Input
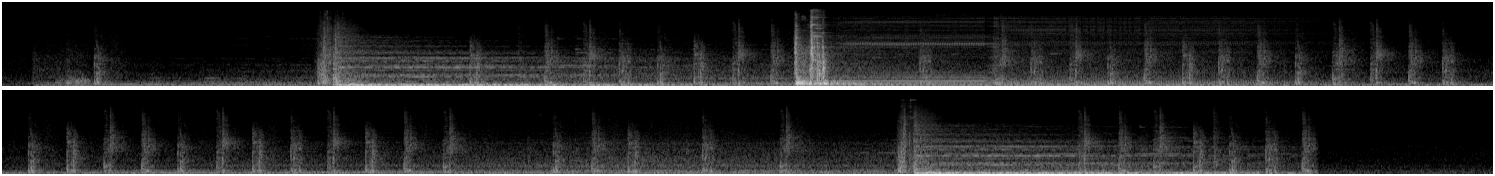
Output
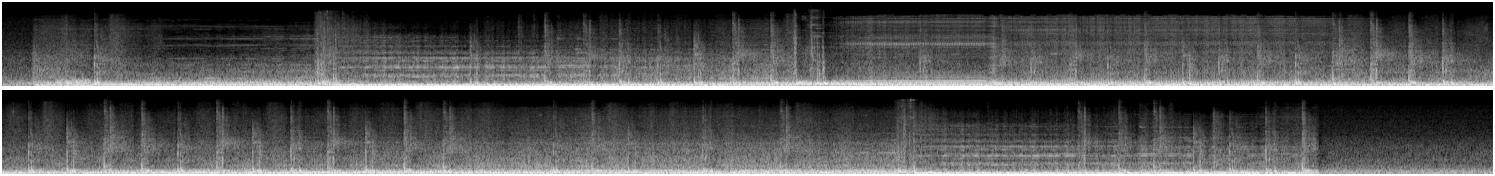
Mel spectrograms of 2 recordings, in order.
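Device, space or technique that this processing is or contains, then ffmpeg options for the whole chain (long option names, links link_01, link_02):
mastering chain: -filter_complex "[0:a]asettb=1/sr,asplit=3[link_01][link_02][link_03];[link_01]atrim=end=26.634[link_04];[link_02]atrim=start=26.63:end=27.46,asetpts=PTS-STARTPTS,afade=type=in:duration=0.004:curve=qsin,afade=type=out:start_time=0.826:duration=0.004:curve=qsin,lowpass=frequency=6700:width=0.5412,lowpass=frequency=6700:width=1.3066[link_05];[link_03]atrim=start=27.456[link_06];[link_04][link_05]acrossfade=duration=0.004:curve1=hsin:curve2=qsin[link_07];[link_07][link_06]acrossfade=duration=0.004:curve1=qsin:curve2=hsin,equalizer=frequency=390:width_type=o:width=0.78:gain=-4,acrossover=split=170|960|3800[link_08][link_09][link_10][link_11];[link_08]acompressor=threshold=-34dB:ratio=4[link_12];[link_09]acompressor=threshold=-51dB:ratio=4[link_13];[link_10]acompressor=threshold=-50dB:ratio=4[link_14];[link_11]acompressor=threshold=-52dB:ratio=4[link_15];[link_12][link_13][link_14][link_15]amix=inputs=4:normalize=0,acompressor=threshold=-41dB:ratio=1.5,asoftclip=type=tanh:threshold=-29.5dB,tiltshelf=frequency=640:gain=6,alimiter=level_in=30.5dB:limit=-1dB:release=50:level=0:latency=1,volume=-1dB"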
